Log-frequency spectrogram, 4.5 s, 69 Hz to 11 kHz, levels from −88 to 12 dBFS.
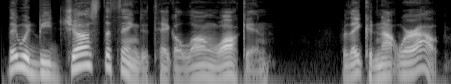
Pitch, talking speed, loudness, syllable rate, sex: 115 Hz, 240 wpm, -18 LUFS, 5.0 syllables/s, male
